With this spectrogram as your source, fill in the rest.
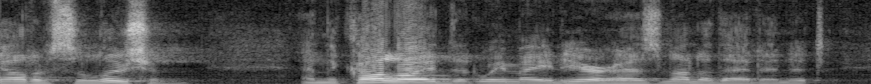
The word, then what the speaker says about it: colloid: And we recommend colloid, or colloid, depending on how you pronounce it. The preferred pronunciation is colloid, although most people call it colloid.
